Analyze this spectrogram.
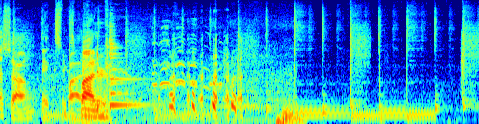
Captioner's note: both laughing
